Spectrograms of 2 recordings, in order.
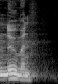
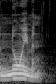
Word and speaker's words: Neumann: It's not a Neumann. It's a Neumann. – No, it's a Neumann to me. – Yeah, they were saying, it took me forever to figure out what they were saying. But they were saying Neumann. It's N-E-U-M-A-N-N, but apparently it's pronounced Neumann.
